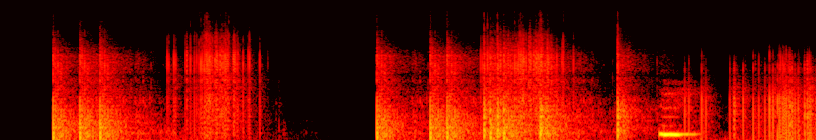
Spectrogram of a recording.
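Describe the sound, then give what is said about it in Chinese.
A rapid barrage of wedding fireworks outside a window, crackling and popping, dense bursts for a few seconds, a brief pause, then another long volley of sharp cracks with a short tonal whistle near the end. “这个烟花是你姐姐结婚的烟花吧？”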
